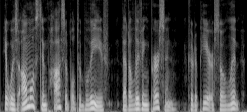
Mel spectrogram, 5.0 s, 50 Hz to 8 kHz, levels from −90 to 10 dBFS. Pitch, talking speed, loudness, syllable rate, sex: 135 Hz, 170 wpm, -17 LUFS, 5.2 syllables/s, male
